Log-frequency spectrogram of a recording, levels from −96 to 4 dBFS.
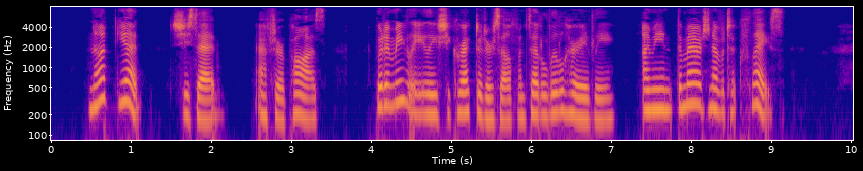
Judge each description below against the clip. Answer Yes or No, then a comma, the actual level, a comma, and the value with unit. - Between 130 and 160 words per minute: Yes, average, 145 wpm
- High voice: Yes, high, 205 Hz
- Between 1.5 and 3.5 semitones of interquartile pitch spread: No, wide, 5.5 semitones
